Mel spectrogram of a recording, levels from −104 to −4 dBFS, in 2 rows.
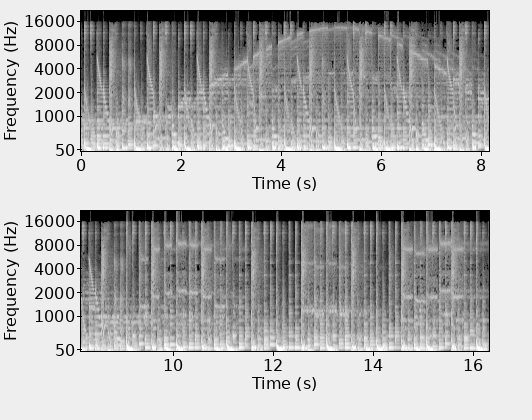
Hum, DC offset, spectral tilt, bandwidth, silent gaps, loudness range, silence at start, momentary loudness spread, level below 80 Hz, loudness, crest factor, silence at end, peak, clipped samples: none; under 0.1%; -6 dB/octave; 16.5 kHz; none; 1 LU; 0 s; 4 LU; -14 dBFS; -12 LUFS; 10 dB; 0 s; 0 dBFS; 0.8%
